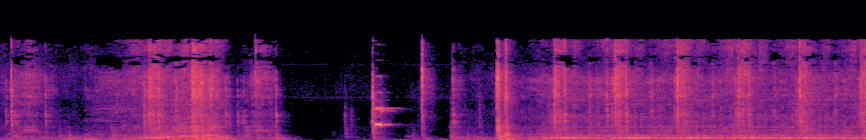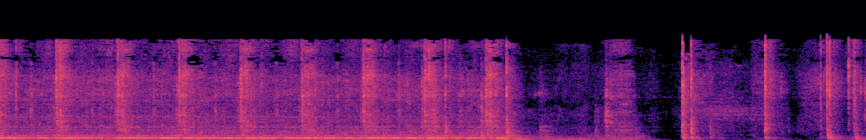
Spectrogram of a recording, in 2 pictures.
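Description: A sewing machine runs a zigzag stitch, sewing forward and back on men's boxer shorts: a short burst of stitching, a pause, then a steady close whirring run of about four seconds before it stops.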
